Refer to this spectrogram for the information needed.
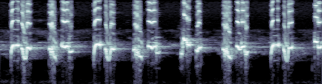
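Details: Yellow-vented bulbul used as a master tutor recording, in the ropelan goklikan song style: short bubbly, slurred notes around the middle of its range, repeated about twice a second with sharp clicky overtones; no other sounds.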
